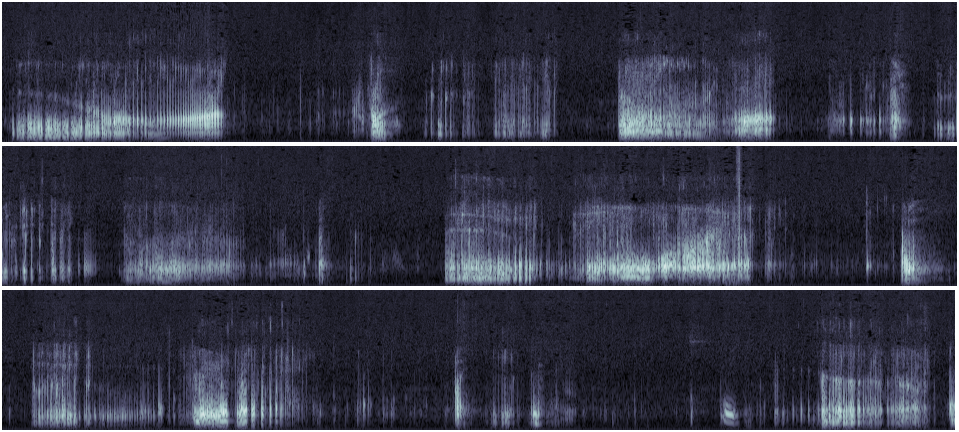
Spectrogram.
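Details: Loud gurgling, rumbling bursts of stomach growling separated by brief pauses, from a girl; borborygmi.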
